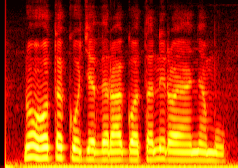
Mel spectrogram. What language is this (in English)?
Kikuyu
